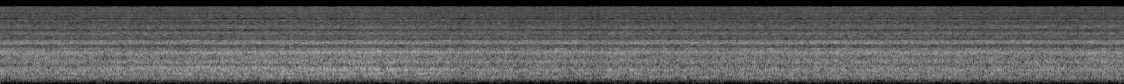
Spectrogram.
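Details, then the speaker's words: Grinding flat the back of a 25-inch F3 telescope mirror blank thinned from 2 in, turning about 45 RPM with fresh abrasive: steady hissy howl with no breaks or chatter as the tool rides the glass; grit cutting properly. "you want to hear that howling grinding sound if it's not howling it's not grinding"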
